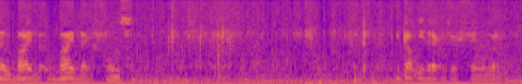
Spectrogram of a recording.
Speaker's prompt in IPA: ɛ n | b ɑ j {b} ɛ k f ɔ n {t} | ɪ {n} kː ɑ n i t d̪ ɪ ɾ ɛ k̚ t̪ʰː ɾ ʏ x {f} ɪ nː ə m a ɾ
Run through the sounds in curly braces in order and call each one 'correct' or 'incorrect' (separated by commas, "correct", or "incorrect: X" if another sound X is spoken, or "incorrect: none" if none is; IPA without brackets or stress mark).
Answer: correct, incorrect: s, incorrect: none, correct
